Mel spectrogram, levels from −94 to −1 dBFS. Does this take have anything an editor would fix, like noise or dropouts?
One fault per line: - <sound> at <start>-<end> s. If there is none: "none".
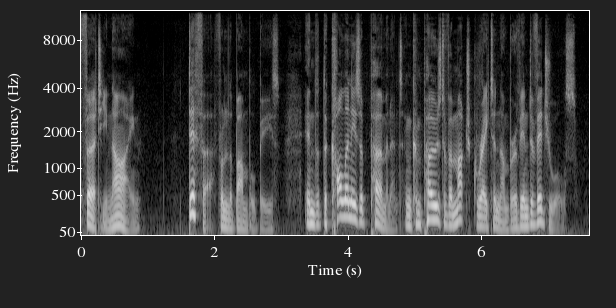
none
